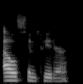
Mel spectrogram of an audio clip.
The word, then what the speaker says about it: Elsenpeter: Elsenpeter.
